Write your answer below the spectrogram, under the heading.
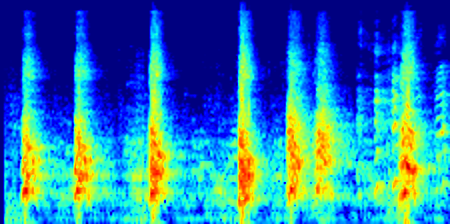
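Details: Pet dogs barking excitedly in reaction to barking sound effects played nearby; about seven sharp, loud barks at uneven intervals over a few seconds, some doubled, in a quiet room.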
